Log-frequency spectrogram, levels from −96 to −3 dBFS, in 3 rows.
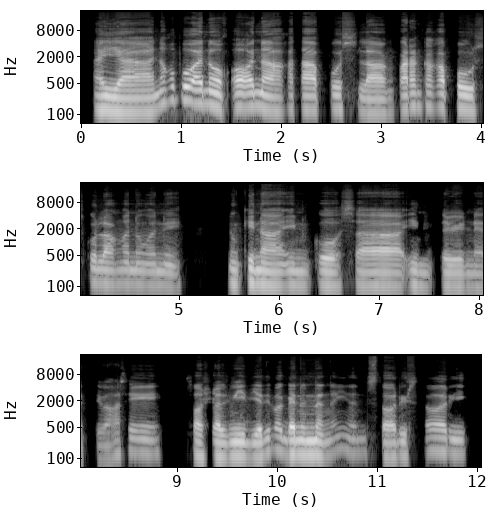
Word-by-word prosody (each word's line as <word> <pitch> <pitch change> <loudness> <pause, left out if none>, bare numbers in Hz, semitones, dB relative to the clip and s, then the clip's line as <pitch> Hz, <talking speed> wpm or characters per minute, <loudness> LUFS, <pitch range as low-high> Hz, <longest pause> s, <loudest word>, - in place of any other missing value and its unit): Ayan 120 0 +3
ako 190 +4 -4
po 215 0 +3
ano, 160 -6 +4
oo, 150 +1 +5
nakakatapos 130 0 0
lang 110 -1 +1
parang 150 +5 0
kaka 150 -1 0
post 130 -3 0
ko 130 - -8
lang 120 -2 -2
ng 115 -2 -6
ano, 110 0 -6
eh, 95 - -15 0.5
nung 115 - -3
kinain 110 -2 -1
ko 105 -2 -1
sa 110 - -8 0.4
internet. 100 -2 -6
Di - - -20
ba 95 +5 -10
kasi 130 -1 -7 0.2
social 115 -2 -1
media 115 -1 +1
di 115 - 0
ba, 150 - -2
gano'n 125 -1 +5
na 120 - +3
ngayon, 135 +2 -12
story-story. 130 +4 -4
120 Hz, 155 wpm, -27 LUFS, 110-135 Hz, 0.5 s, oo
